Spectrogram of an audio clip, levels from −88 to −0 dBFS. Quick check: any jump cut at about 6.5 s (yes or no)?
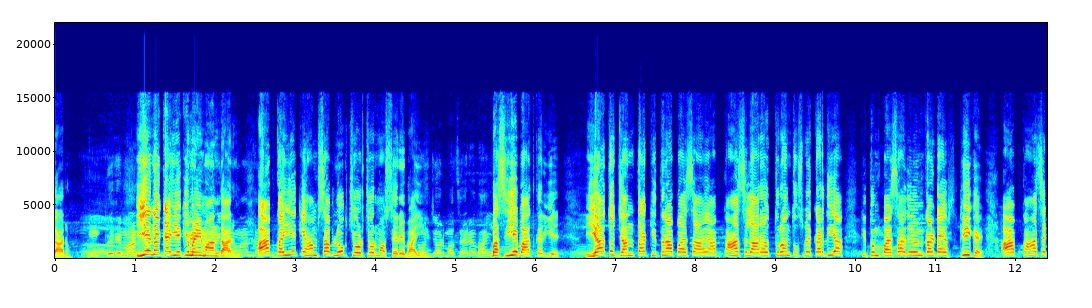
no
